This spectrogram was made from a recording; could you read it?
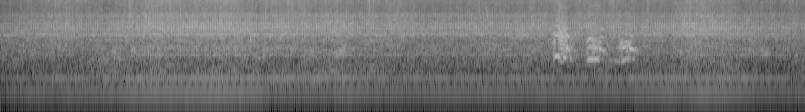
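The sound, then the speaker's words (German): A motorboat engine drones steadily with a low, throbbing hum and rushing noise throughout as the boat casts off and speeds out onto the water, while a few quick, sharp dog yips break in near the end. “als das Boot auch schon ablegte und mit aufheulendem Motor aufs Wasser hinausschoss.”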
